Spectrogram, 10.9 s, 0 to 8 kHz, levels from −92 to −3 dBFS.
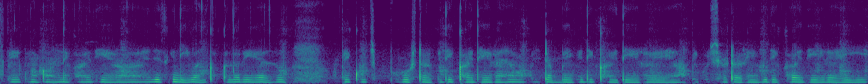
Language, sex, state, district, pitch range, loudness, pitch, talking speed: Hindi, female, Uttar Pradesh, Muzaffarnagar, 200-205 Hz, -36 LUFS, 205 Hz, 205 wpm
